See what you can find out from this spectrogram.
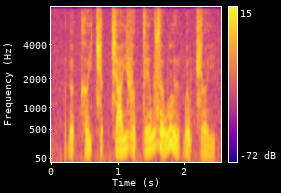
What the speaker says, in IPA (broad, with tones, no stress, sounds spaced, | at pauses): ɗ ə˨˩ t̚ x ə˨˩ j t͡ɕ ə˨˩ t̚ t͡ɕ a˨˦ j v ə˨˩ p̚ z e˨˦ w z ə̰˧˥ w l ɨ˧˩ ɓ ə̰˧˨ w t͡ɕ ə˨˩ j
